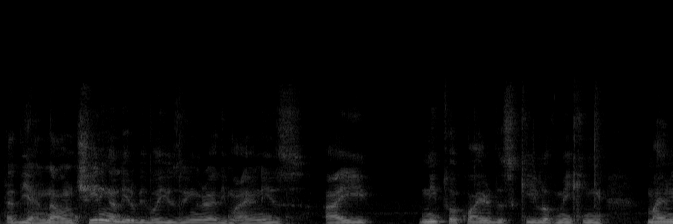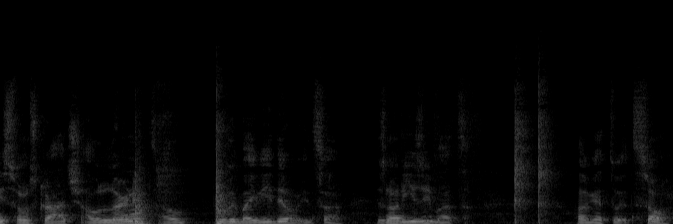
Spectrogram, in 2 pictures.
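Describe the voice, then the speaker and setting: A man's voice: medium pitch, normal speed. A young man chatting casually as he cooks in his home kitchen, thinking aloud with fillers. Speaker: home cook vlogger. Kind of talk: casual cooking commentary. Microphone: head-mounted action camera. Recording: action camera audio with clear background noise.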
